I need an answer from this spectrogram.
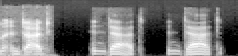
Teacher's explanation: so the and got transformed into an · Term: weak form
